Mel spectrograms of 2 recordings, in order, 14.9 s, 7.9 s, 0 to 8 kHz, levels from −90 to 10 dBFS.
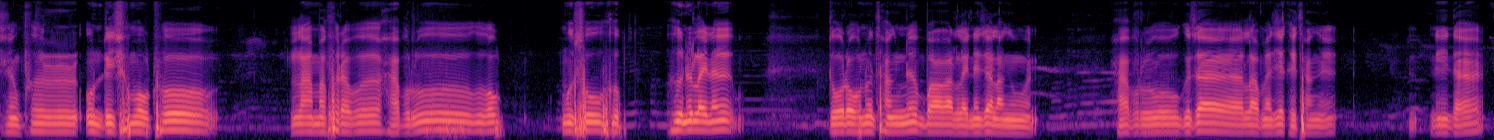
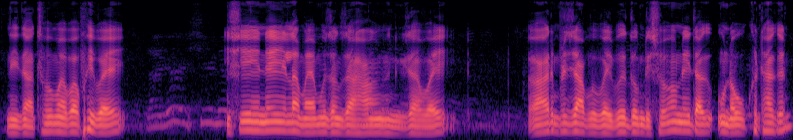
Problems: none marked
